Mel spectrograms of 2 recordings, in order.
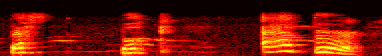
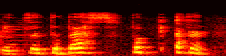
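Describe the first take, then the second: First: "Best" "book" "ever" split by pauses, "ever" higher; three slow punched words with the last lifted high; word by word emphasis. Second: Said in the usual way. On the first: Shown as a demonstration. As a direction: hammer out Best, book, ever, each on its own.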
